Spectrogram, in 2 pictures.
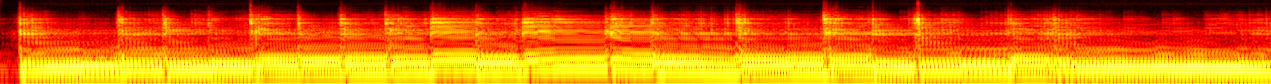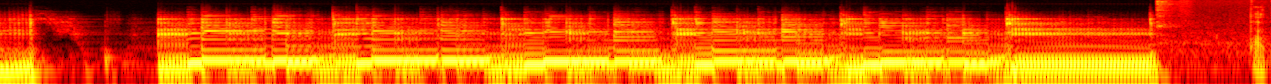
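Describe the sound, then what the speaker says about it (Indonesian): Dry bass guitar played on stage rig without flanger, a busy run of distorted, heavily driven notes that drops out briefly midway before resuming, loud and close with no voices. "Kalau nggak pakai flanger, bunyinya seperti ini."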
